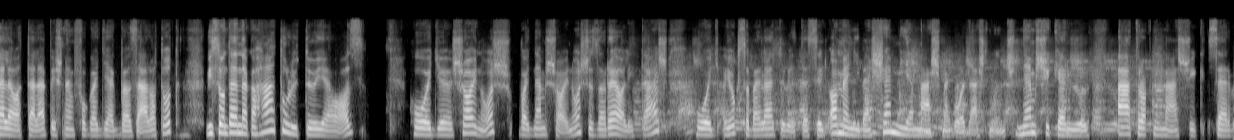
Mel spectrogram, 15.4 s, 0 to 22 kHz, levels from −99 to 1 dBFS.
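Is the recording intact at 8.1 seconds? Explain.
No. From 7.86 to 14.76 s there is feedback echo between two devices: one device's playback re-enters another's microphone and its echo canceller ignores it. Speech returns roughly every 0.4 s, thinner and ringing, peaking at about 12 dB below the speech.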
